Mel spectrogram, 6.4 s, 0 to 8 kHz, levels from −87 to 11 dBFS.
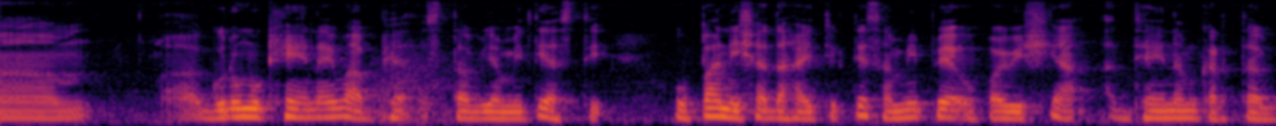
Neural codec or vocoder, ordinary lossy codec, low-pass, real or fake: none; none; none; real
